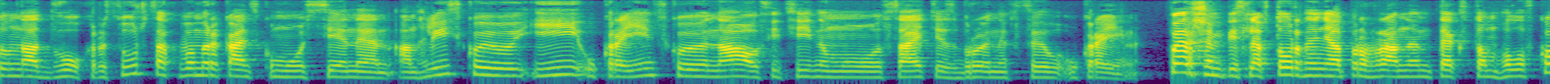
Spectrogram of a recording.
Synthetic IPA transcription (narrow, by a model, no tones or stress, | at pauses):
ʊnɐd̪ʋɔxresursɐxʋɐme̞ɾɪkɑnʲsʲkɔmʊsʲiɛnɛnɐnɦlʲijsʲkɔjʊiukɾɐjinʲsʲkɔjʊnɐɔfʲit͡sʲijnɔmʊsɑjtʲizbɾɔjnɪxsɪlˠṵkɾɐjḭnɪ | pɛrʃɪmpʲisʲlʲɐwt̪ɔrnenʲːɐpɾɔɦɾɑmnɪmt̪ɛkst̪ɔmɦɔlˠɔwkɔ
